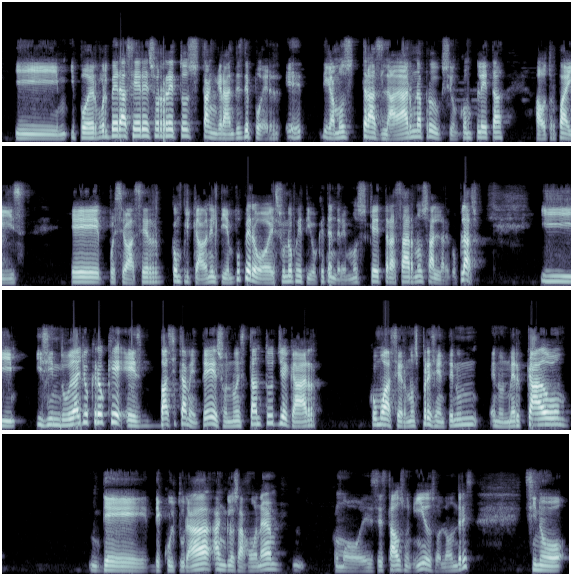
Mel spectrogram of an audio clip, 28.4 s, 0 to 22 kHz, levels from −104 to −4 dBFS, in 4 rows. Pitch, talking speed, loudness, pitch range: 140 Hz, 160 wpm, -22 LUFS, 125-165 Hz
